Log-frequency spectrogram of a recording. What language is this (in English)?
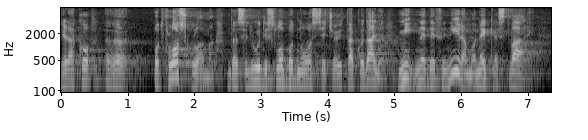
Croatian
